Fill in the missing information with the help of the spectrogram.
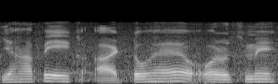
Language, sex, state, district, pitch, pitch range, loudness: Hindi, male, Uttar Pradesh, Ghazipur, 125 Hz, 120-135 Hz, -17 LUFS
